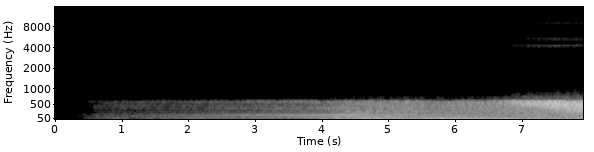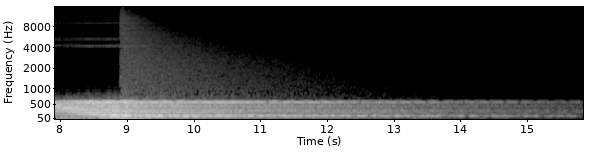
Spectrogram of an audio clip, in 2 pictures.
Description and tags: Presence - Sci-fi
A sci-fi like sound effect, made for a feeling of
fear washing over someone. Could be from something looking
back at you, or maybe something passing by you etc...
Created from a heavily editing recording of the
wall gas heater in my home.
This sound, as well as everything else I have uploaded here,
is completely free for anyone to use.
You may use this in ANY project, whether it be
commercial, or not.
although that would be appreciated.
You may use any of my sounds however you please.
I hope they are useful.
creature, eerie, effect, efx, fear, free, fx, lurk, pass, pass-by, presense, sci-fi, sense, sfx, sound-design, sound-effect, spooky, travel, watch, watching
